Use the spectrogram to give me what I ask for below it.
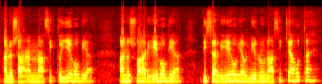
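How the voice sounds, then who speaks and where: Male grammar tutor, somewhat higher-pitched, quizzing his viewers and checking in with them often. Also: fairly even intonation, normal speed, a little hiss or hum. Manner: repeats questions to the viewers and answers them himself; checks understanding with frequent "thik hai". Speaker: teacher. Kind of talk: grammar lesson for exam candidates.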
